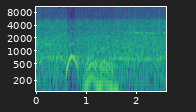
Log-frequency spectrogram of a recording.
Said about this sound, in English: Yes. And where's your applause? Because today is the first show of our new fifth year.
